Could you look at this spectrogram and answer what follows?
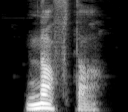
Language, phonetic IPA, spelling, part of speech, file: Polish, [ˈnafta], nafta, noun, Pl-nafta.ogg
